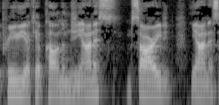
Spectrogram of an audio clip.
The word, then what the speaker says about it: Giannis: And Giannis Antetokounmpo, who I kept calling during the NBA preview, I kept calling him Giannis. I'm sorry, Giannis, I had no idea that the G is pronounced like a Y.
